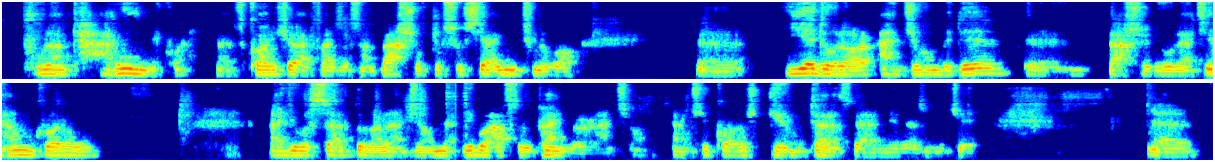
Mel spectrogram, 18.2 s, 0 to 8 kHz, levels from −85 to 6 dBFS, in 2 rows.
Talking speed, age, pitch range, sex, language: 125 wpm, 50-69, 120-135 Hz, male, Persian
